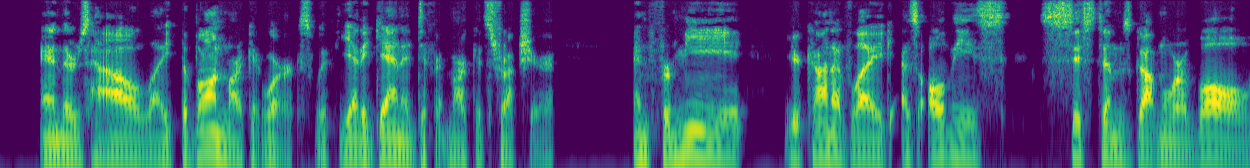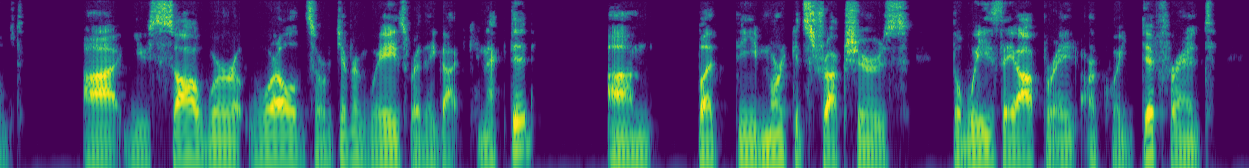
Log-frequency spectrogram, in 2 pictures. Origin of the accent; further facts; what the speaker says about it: Canada; now in New York, United States; I'm Canadian, needed a visa, so I was really gonna have to work at a big bank if I wanted to stay in New York.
